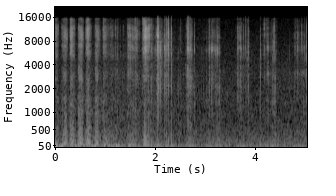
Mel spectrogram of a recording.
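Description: Long nails scratch a solid pink soap bar with ribbed sides, leaving soap powder visible. A rapid series of quiet, bright, dry scraping strokes is heard, each one short and crisp with almost no low end and no ring afterward.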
